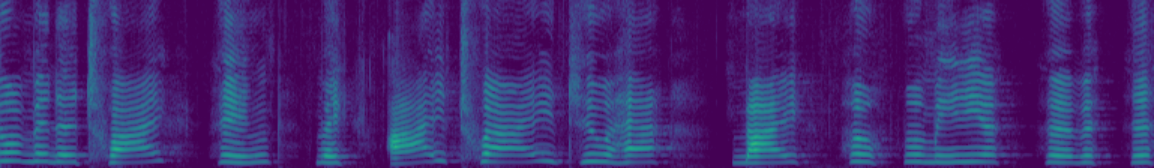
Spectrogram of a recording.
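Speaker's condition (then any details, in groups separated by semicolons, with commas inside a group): Cerebral palsy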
